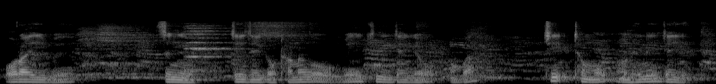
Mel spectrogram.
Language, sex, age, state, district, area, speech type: Bodo, male, 45-60, Assam, Kokrajhar, rural, spontaneous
